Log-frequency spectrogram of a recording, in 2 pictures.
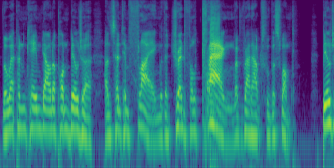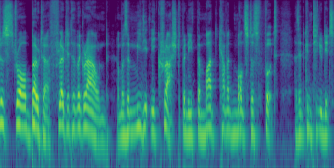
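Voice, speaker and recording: A man's voice: mid-range voice, moderate pace, a bit bright. A man narrating a scripted audiobook adventure in a theatrical, descriptive storytelling manner.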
